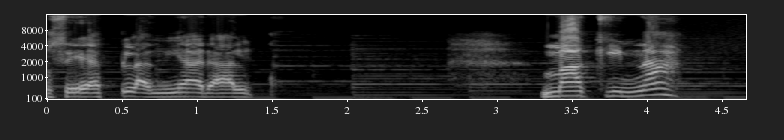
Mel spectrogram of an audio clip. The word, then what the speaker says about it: maquiná: Maquiná es la primera persona del imperativo, el verbo maquinar. Maquiná bien lo que vas a decir.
